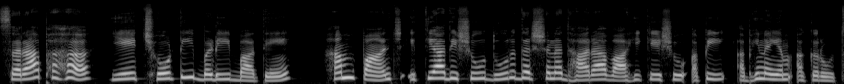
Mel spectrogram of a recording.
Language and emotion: Sanskrit, neutral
